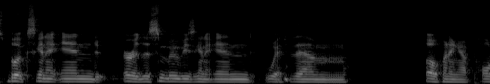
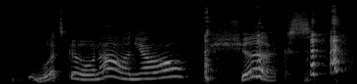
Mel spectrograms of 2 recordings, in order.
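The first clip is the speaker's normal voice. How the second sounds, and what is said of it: Southern belle character accent. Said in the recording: “Is that your Louisiana accent? ... Yeah, that's my Rogue accent. She's not like Louisiana. She's just like Southern Belle.”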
